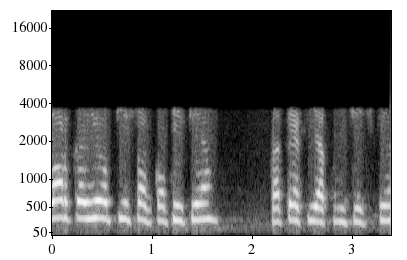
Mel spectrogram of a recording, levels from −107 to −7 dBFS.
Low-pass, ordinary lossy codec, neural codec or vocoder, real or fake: 3.6 kHz; none; none; real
